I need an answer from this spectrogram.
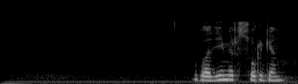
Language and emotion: Russian, neutral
